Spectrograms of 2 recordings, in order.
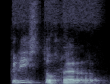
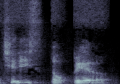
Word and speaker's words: Christopher: Suena che, pero acá no se dice Christopher, sino que ahí la H no suena.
